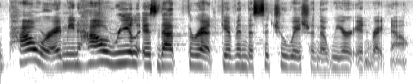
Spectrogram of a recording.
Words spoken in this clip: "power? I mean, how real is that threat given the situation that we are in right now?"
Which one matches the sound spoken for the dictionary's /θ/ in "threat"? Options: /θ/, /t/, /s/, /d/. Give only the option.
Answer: /θ/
